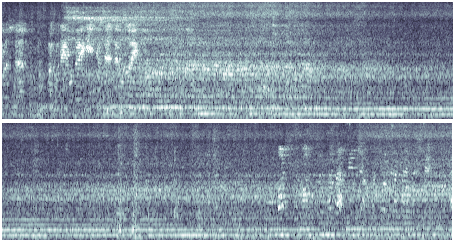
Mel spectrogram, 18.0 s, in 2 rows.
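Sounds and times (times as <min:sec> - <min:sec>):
electric train low hum: 0:00.0 - 0:18.0
wheels rumbling on rail: 0:00.0 - 0:18.0.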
